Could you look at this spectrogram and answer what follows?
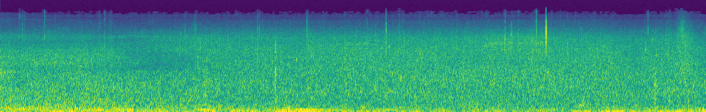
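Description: Steady rush of a river swollen by rain, flowing fast over riffles, with a low rumble underneath.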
